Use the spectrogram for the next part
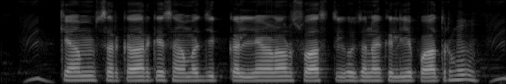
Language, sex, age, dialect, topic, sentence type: Hindi, male, 18-24, Marwari Dhudhari, banking, question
